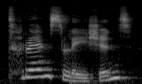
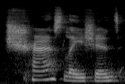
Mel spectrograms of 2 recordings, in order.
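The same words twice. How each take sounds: First: The word begins with a plain tr sound. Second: The word begins with a chr sound. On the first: The speaker calls it wrong. "it's not translations" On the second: The speaker calls it right. "it's always the C H sound again"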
